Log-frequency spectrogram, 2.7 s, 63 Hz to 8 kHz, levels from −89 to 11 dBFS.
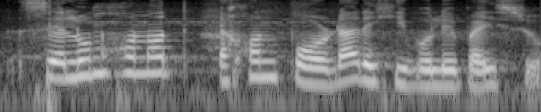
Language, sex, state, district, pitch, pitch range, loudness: Assamese, female, Assam, Kamrup Metropolitan, 250 Hz, 210-300 Hz, -14 LUFS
